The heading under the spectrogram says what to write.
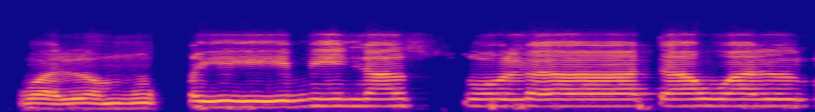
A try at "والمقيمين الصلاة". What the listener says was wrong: Mi panjang. Wal muqimin. Dia qaf dah masuk betul lah tu. Cuma jangan tekan kuat lagi. Jangan muqi. Jangan. Yang tak tepatnya wal muki. Muki jadi kaf. Wal muqi cukup. Jangan wal muqi. Terlalu tekan kuat sangat. Sebab dia berbaris bawah ni dikurangkan dia punya tafkhim.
